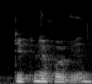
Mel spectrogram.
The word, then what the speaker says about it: Deipnophobia: Deipnophobia. – Deipnophobia. – D-E-I-P-N-O phobia.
